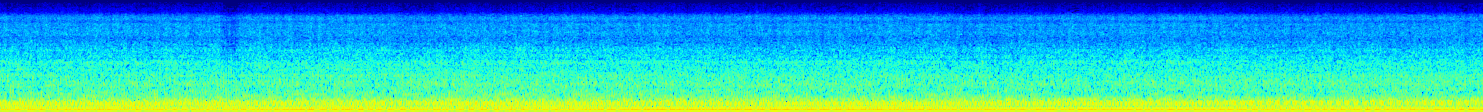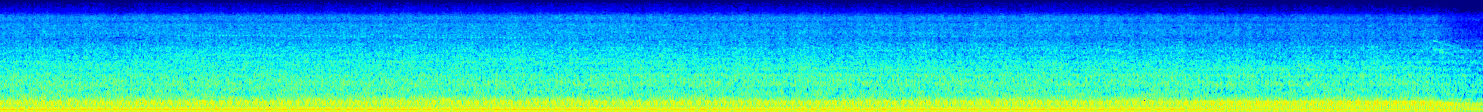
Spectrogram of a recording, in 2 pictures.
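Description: Gyrocopter's engine and pusher propeller idling steadily on the ground, then falling away just before the end.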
